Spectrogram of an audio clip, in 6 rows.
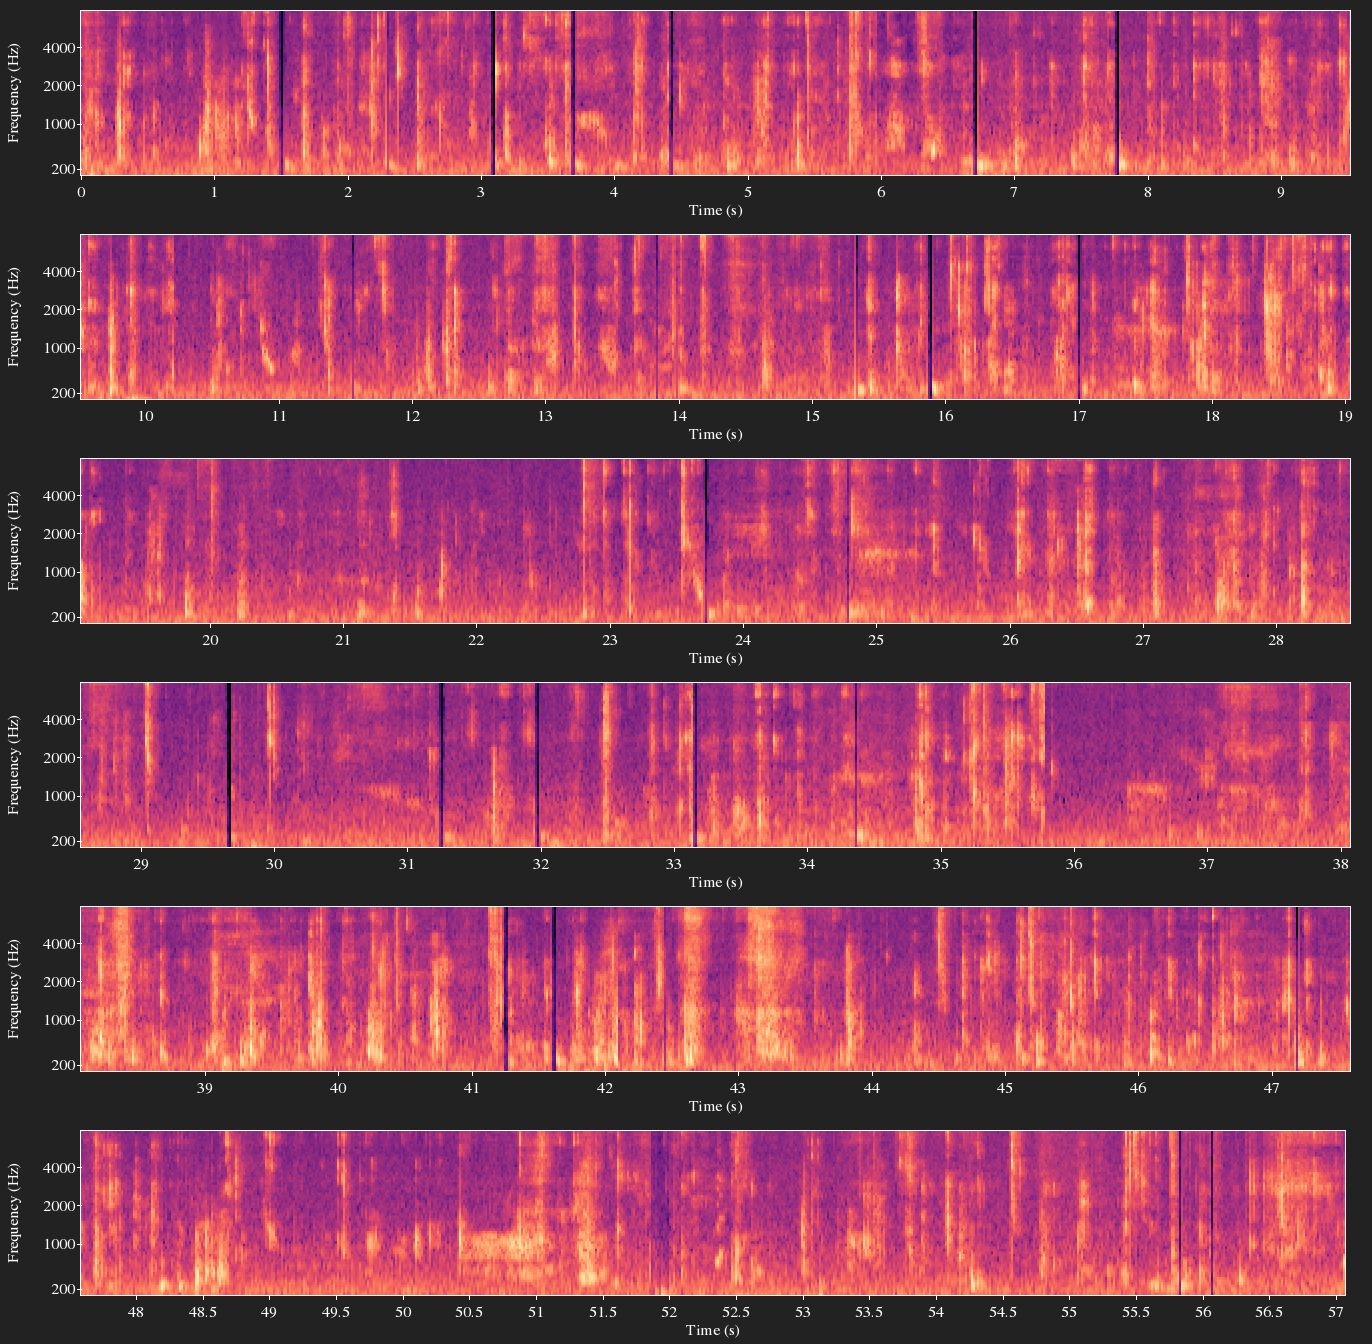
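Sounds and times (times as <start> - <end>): chewing and biting soft cake: 0.0 - 57.0.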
